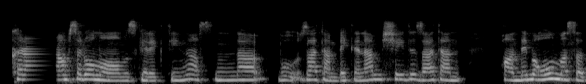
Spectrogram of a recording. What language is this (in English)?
Turkish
